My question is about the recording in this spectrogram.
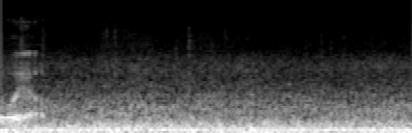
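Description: Steady low drone of road and engine noise inside the cabin of a moving vehicle.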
